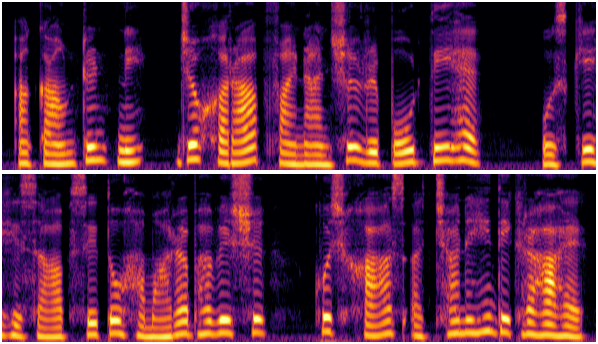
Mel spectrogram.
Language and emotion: Hindi, sad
